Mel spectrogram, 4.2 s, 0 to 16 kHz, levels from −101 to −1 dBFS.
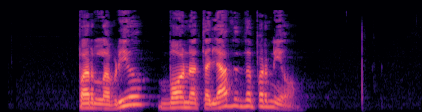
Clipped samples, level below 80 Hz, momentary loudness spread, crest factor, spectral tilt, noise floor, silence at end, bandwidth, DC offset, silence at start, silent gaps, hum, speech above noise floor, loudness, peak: under 0.1%; -84 dBFS; 8 LU; 22 dB; -5.5 dB/octave; -83 dBFS; 1.3 s; 11.5 kHz; under 0.1%; 0.8 s; none; none; 56 dB; -27 LUFS; -8 dBFS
